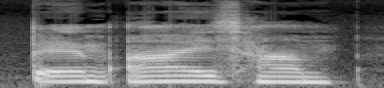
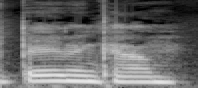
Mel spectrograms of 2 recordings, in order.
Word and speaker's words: Birmingham: it was an accident i meant to pronounce it bam eyes ham but i was when i was voice recording i read it out as birmingham and only realized after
